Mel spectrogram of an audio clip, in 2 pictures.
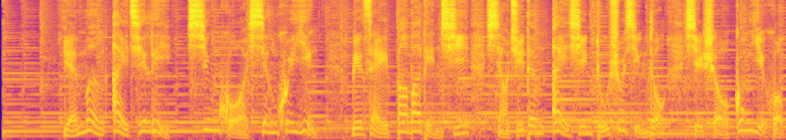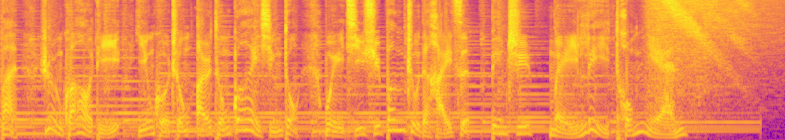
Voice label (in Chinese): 男 电台宣传; 小桔灯读书行动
